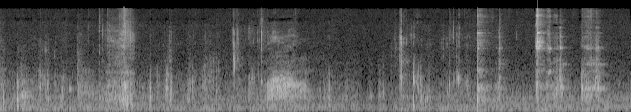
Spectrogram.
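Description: A person chewing and biting a mouthful of food close to the microphone, with many short, wet mouth clicks. A few sharper clicks come near the end.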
